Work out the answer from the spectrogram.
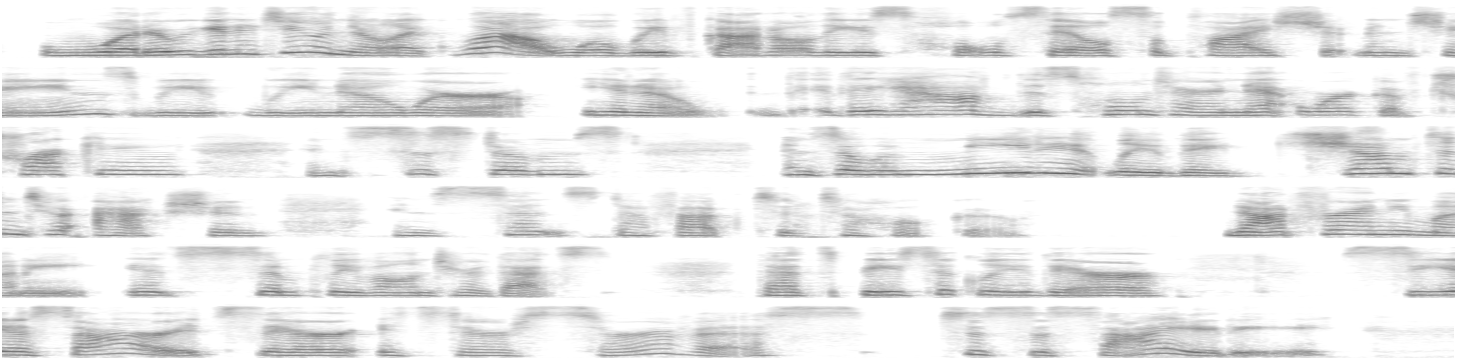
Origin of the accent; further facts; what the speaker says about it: United States; moved away as an adult; now in Japan; I speak English. I'm American. I've lived in Japan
